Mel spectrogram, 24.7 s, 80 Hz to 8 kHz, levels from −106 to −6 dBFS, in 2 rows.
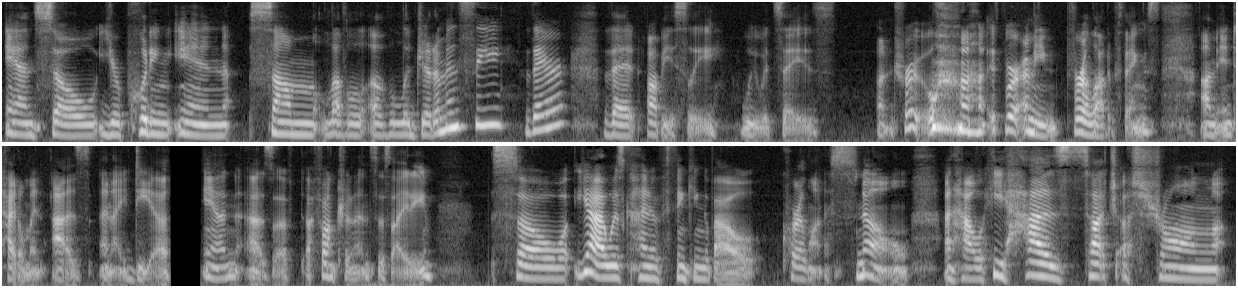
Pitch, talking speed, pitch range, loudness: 205 Hz, 130 wpm, 185-250 Hz, -29 LUFS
